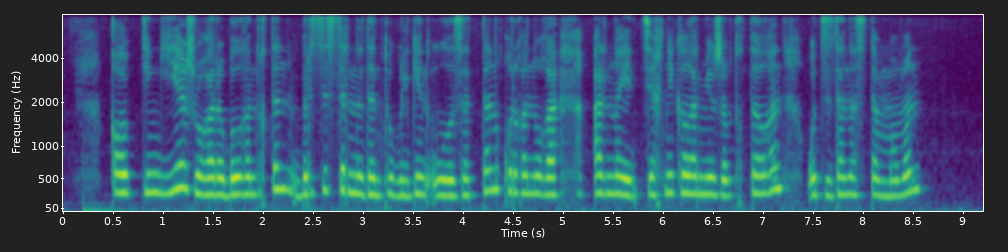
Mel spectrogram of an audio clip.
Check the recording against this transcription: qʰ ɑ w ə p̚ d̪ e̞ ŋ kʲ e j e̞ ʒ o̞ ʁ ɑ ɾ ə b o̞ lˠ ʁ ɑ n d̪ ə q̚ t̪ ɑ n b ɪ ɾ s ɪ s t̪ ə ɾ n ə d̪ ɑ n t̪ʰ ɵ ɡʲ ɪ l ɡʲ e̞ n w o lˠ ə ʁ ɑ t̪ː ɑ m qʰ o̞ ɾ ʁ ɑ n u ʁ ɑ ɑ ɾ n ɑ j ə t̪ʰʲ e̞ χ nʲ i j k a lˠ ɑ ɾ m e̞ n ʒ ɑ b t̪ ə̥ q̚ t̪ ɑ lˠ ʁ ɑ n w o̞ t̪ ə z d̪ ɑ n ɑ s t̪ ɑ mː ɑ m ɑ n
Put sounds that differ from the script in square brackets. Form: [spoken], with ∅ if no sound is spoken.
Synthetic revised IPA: qʰ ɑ w ə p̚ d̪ e̞ ŋ [ɡʲ] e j e̞ ʒ o̞ ʁ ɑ ɾ ə b o̞ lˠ ʁ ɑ n d̪ ə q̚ t̪ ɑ n b ɪ ɾ s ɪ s t̪ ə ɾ n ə d̪ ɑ n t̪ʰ ɵ ɡʲ ɪ l ɡʲ e̞ n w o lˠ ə [z] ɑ t̪ː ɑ [ɴ] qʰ o̞ ɾ ʁ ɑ n u ʁ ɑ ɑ ɾ n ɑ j ə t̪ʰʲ e̞ χ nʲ i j k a lˠ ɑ ɾ m e̞ n ʒ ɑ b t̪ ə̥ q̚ t̪ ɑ lˠ ʁ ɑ n w o̞ t̪ ə z d̪ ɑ n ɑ s t̪ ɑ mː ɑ m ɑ n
